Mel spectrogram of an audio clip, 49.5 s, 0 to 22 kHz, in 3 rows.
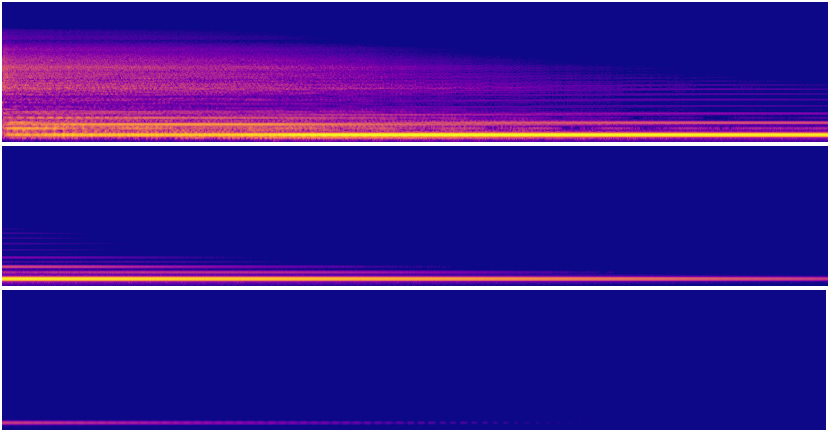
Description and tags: Dist Chr A&D 5th fret
A (5th) string 5th fret, and the D (4th) string 5th fret. Down strum.
chords, distorted, distorted-guitar, distortion, guitar, guitar-chords, rhythm, rhythm-guitar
